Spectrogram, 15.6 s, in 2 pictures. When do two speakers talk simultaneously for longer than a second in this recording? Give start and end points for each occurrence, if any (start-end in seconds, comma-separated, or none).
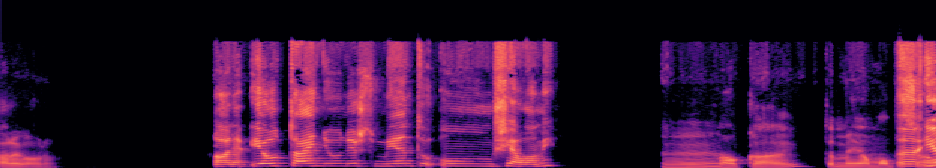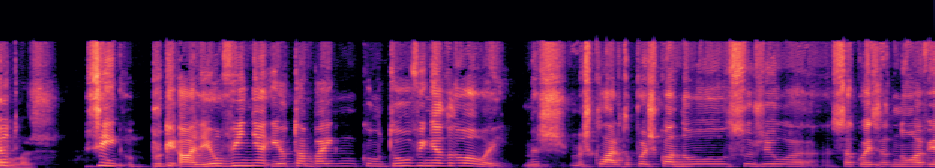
none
